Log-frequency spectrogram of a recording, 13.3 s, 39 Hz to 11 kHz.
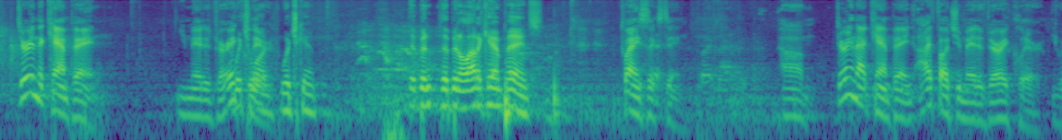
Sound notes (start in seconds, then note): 0.0 applause; 4.2 laughter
